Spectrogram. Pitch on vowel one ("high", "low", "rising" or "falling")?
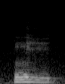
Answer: low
